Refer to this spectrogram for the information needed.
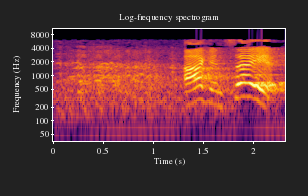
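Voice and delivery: loud, high, drawn-out exclamation; triumphant boast. Real, not acted. Preacher who finally got the word out, triumphant shout. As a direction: belt it out slowly, proud to manage it.

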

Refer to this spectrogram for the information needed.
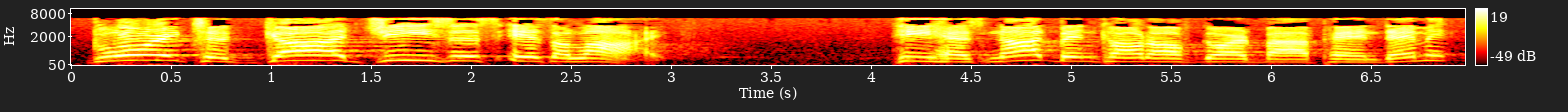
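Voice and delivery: loud, fast, building sermon proclamation; preaching climax. Acted. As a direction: preach it out with full conviction to the congregation.

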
